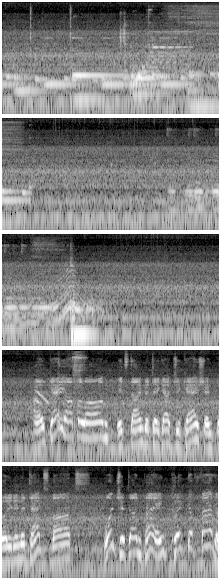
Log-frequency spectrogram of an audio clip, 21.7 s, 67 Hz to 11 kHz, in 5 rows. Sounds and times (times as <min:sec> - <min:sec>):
Speech: 0:13.6 - 0:21.6.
